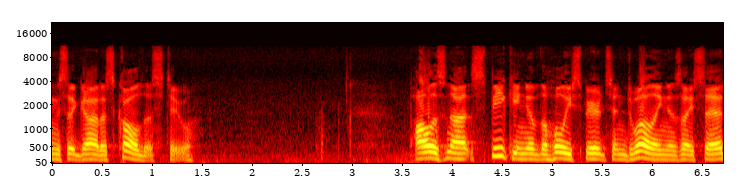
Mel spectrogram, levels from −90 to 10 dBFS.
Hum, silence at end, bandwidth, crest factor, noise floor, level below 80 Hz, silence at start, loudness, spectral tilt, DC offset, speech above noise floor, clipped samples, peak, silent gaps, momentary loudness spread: none; 0 s; 11 kHz; 16 dB; -56 dBFS; -58 dBFS; 0 s; -18 LUFS; -6.5 dB/octave; under 0.1%; 38 dB; under 0.1%; -2 dBFS; none; 11 LU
